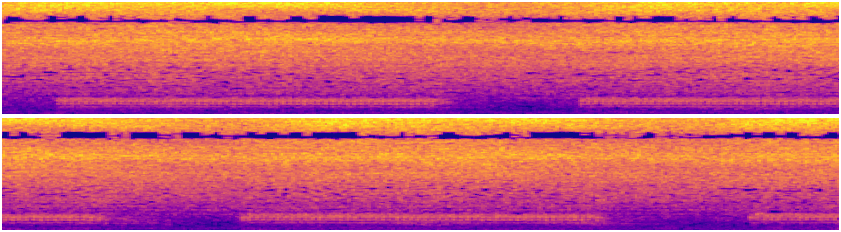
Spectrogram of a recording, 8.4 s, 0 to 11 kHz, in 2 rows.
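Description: NEOECO SJ81 gravity-feed dual-action airbrush spraying paint: a steady airy hiss, with a whistling tone on top that drops out briefly about every two and a half seconds.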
